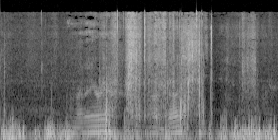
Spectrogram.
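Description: A man's voice: two short, unclear utterances without clear words, over a steady low rumble, with one sharp click about three seconds in.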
